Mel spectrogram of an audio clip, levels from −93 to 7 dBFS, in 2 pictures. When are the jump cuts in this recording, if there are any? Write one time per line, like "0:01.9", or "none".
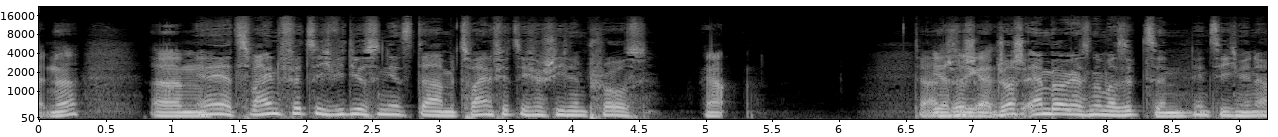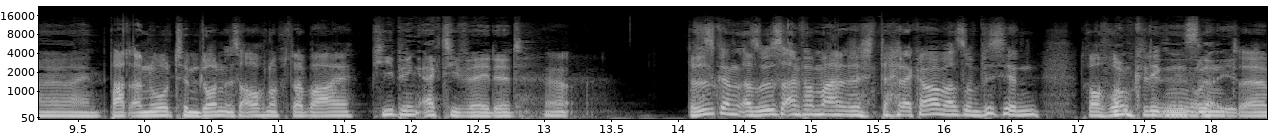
none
